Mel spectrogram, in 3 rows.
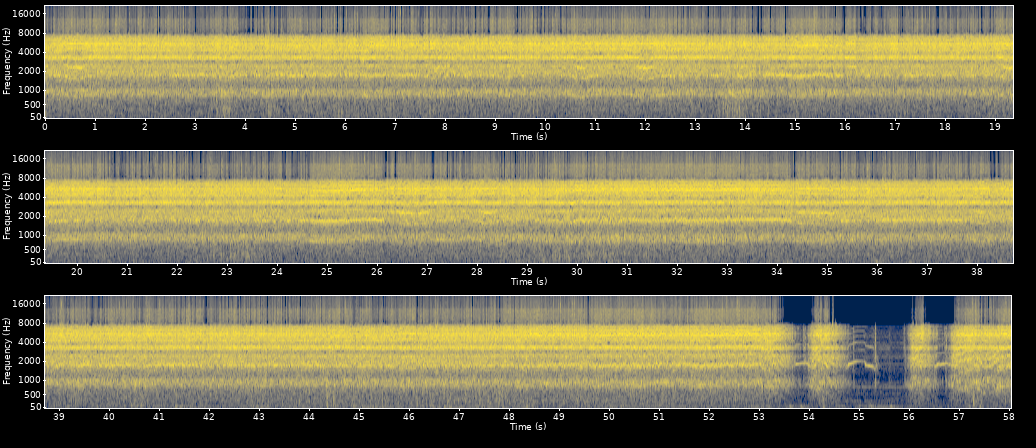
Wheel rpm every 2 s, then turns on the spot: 230, 230, 240, 230, 230, 230, 230, 230, 230, 230, 230, 230, 220, 220, 220, 220, 220, 220, 230, 230, 240, 230, 230, 230, 230, 220, 140, 20, 80.
none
